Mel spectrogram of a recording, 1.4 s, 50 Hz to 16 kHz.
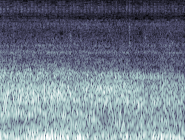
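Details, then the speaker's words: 2017 Honda CR-V EX started by remote engine start (lock, then hold the key fob button): a steady, even engine hum with no knocks or misses, a healthy idle. "And just keep holding it, and there you go. It'll start, flash your lights at you to let you know it's"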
